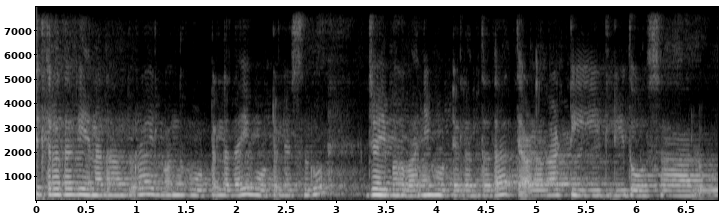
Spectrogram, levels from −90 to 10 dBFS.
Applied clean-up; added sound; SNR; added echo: none; none; none; reverberation time 2.3 s.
